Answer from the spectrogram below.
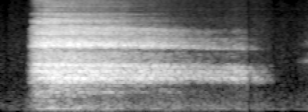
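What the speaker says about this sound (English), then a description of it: "if you do these really exaggerated type of breaths" One long, exaggerated exhale through the mouth, breathy and airy, starting abruptly and slowly fading over about two seconds, heard close and alone.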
